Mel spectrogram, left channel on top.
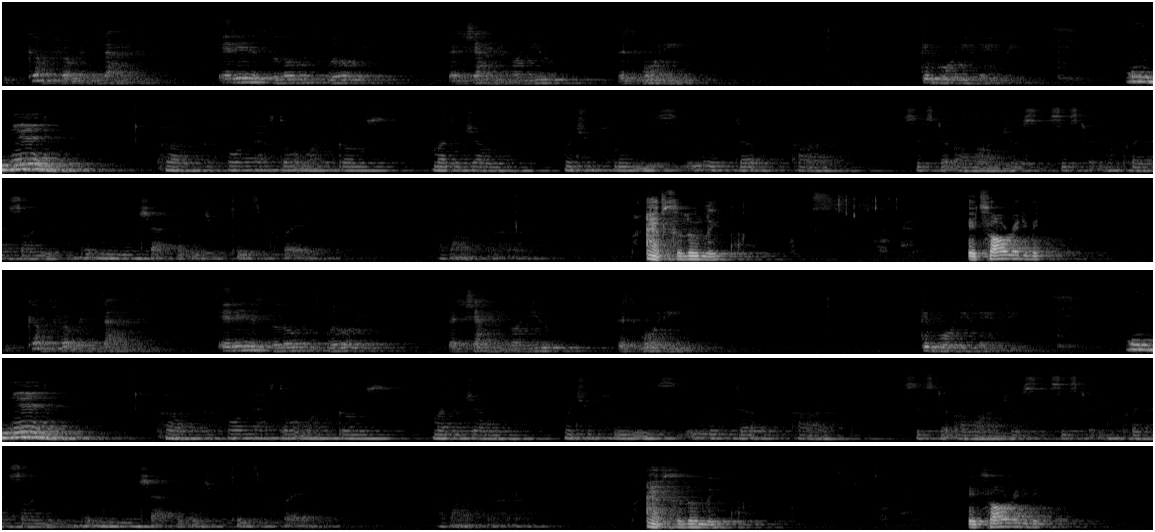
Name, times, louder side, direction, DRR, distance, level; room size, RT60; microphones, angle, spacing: voice 1, 0.3-1.3 2.2-3.6 4.5-5.5 6.1-6.8 9.2-10.1 10.5-10.7, equal, 35° right, -1 dB, 2.9 m, -42 dB
voice 2, 11.2-12.0 13.1-15.3 15.8-16.7 17.1-19.1 19.4-19.8 20.5-25.0 25.4-25.5 25.8-26.2 27.4-28.3, equal, 10° right, -1 dB, 2.0 m, -40 dB
voice 3, 29.5-30.2 32.7-33.4, left 5 dB, 65° left, 11 dB, 0.5 m, -26 dB
19.0 x 9.5 x 3.5 m, 1.2 s
head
